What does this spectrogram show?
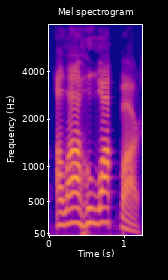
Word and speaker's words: Allahu Akbar: He yelled, Allahu Akbar.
